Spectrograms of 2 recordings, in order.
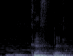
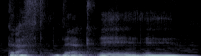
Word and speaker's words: Kraftwerk: Kraftwerk, está bien pronunciado. De hecho, Kraftwerk.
